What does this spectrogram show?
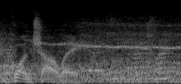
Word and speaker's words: guanciale: How do you pronounce that? Guanciale.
